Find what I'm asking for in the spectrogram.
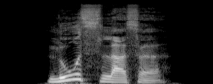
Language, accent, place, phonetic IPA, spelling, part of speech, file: German, Germany, Berlin, [ˈloːsˌlasə], loslasse, verb, De-loslasse.ogg
- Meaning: inflection of loslassen: 1. first-person singular dependent present 2. first/third-person singular dependent subjunctive I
